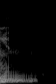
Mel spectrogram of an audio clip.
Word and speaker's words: Bellion: Bellion. – Is that how you say it? – Yeah. – Bellion.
